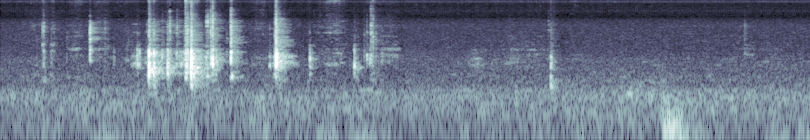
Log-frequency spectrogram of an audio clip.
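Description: Small plastic toy trains handled in the hands: a flurry of light clicks and rustles, then a single click a little later.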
